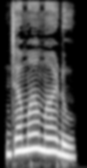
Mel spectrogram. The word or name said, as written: ಜಮಾಮಾಡು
